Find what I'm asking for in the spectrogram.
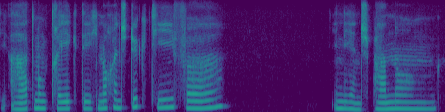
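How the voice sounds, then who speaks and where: A woman leading a guided meditation in a soft, breathy, partly whispered voice, soothing and hushed, with long pauses between phrases. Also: fairly low pitch, fairly even intonation, dull audio.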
